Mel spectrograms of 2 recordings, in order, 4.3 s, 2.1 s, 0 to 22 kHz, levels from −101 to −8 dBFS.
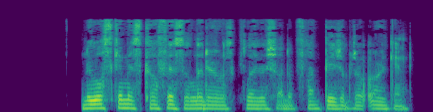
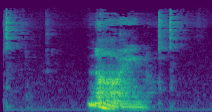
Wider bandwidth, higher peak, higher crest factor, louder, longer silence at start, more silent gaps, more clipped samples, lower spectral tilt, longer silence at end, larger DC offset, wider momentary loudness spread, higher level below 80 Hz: second, 11.5 kHz vs 16.5 kHz; about the same, -10 dBFS vs -10 dBFS; about the same, 20 dB vs 20 dB; about the same, -27 LUFS vs -27 LUFS; first, 0.8 s vs 0.05 s; neither; neither; second, -4 dB/octave vs -6 dB/octave; second, 0.25 s vs 0.4 s; neither; second, 10 LU vs 17 LU; about the same, -60 dBFS vs -64 dBFS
